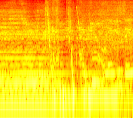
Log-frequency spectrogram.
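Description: Country radio broadcast playing through desktop computer speakers. A held music chord breaks off about two-thirds of a second in with a few sharp clicks and quick falling swoops, and a new music bed follows.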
